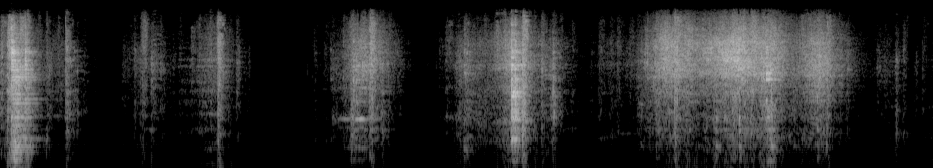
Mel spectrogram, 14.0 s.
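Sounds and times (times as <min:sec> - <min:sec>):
food sizzling in oil: 0:06.9 - 0:08.3, 0:09.6 - 0:12.8
pot clatter: 0:07.5 - 0:08.4, 0:09.8 - 0:12.6.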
